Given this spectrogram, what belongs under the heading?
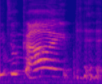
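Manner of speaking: laughing. Real, not acted. High slow laughing reply.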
